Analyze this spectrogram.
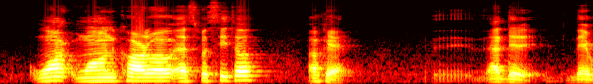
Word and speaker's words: Giancarlo Esposito: Juan Carlo Esposito.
